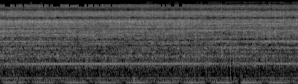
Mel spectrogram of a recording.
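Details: Losi Micro B with an Injora 45-turn brushed motor at 100% throttle, wheel spinning free under a tachometer reading about 5,400–5,500 rpm: a steady high-pitched whine holding constant. Normal brushed motor running.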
